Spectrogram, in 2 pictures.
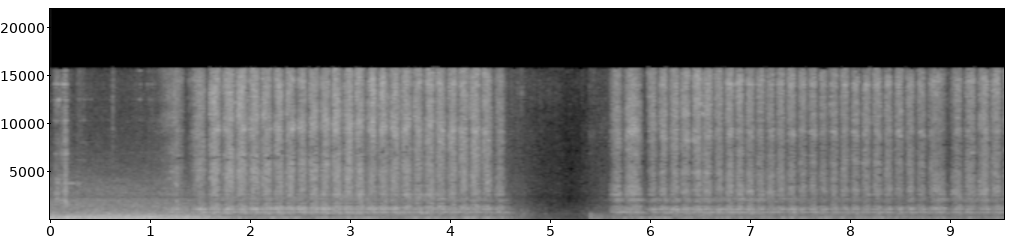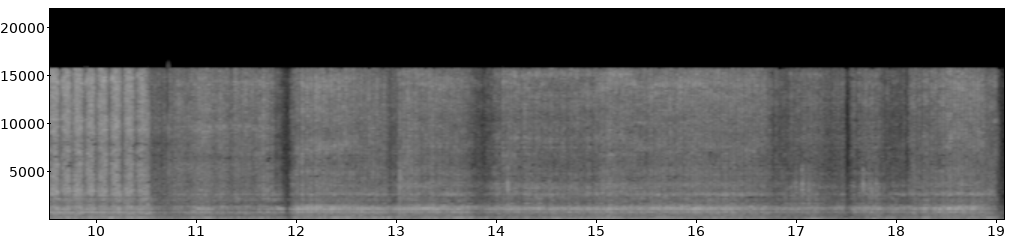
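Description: Steel round-knife blade being hand-sanded with wet abrasive paper: fast, even back-and-forth rubbing strokes, with a short break about five seconds in and softer strokes after about ten seconds. At the start, a low rumble from wet grinding of the blade cuts off about two seconds in.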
